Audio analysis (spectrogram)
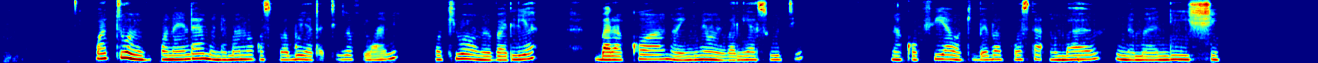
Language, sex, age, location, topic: Swahili, female, 18-24, Kisumu, government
